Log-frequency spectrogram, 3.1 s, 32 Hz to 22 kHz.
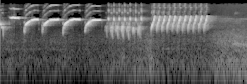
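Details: Crested Spanish Timbrado canary from 2020 breeding, training song: four loud rising whistled notes, then fast bubbling pulses and a rapid rattling trill that ends abruptly.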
